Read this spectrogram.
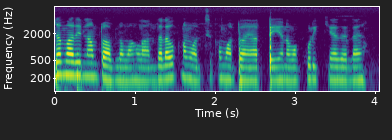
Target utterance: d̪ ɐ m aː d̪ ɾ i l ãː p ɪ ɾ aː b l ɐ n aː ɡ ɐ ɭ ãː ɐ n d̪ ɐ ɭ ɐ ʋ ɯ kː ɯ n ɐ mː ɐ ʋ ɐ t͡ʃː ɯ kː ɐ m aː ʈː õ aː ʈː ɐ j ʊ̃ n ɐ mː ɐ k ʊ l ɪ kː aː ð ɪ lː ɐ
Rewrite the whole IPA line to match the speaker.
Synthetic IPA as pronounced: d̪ ɐ m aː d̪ ɾ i l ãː p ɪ ɾ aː b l ɐ m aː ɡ ɐ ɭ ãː ɐ n d̪ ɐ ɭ ɐ ʋ ɯ kː ɯ n ɐ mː ɐ ʋ ɐ t͡ʃː ɯ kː ɐ m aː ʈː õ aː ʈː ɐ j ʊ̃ n ɐ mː ɐ k ʊ ɽ ɪ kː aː ð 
